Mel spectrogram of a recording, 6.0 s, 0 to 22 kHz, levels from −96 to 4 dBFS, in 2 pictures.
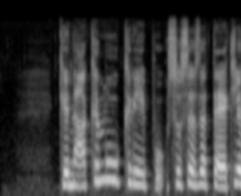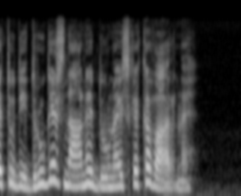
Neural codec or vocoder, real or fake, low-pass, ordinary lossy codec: vocoder, 44.1 kHz, 128 mel bands every 256 samples, BigVGAN v2; fake; 14.4 kHz; none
